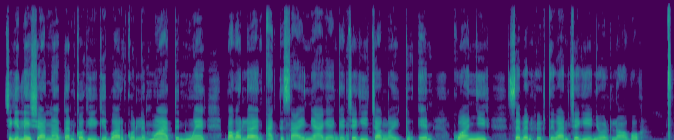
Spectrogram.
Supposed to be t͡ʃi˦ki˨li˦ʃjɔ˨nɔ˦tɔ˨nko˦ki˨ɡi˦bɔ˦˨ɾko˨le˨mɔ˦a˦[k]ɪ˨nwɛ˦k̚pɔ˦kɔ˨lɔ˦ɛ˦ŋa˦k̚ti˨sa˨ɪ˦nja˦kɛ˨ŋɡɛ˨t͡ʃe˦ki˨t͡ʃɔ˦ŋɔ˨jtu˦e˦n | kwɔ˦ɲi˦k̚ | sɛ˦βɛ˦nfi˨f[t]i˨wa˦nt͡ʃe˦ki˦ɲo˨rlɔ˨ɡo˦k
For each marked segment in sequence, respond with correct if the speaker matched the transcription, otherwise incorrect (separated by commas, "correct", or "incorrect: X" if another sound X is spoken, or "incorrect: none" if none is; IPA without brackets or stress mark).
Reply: incorrect: t, correct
